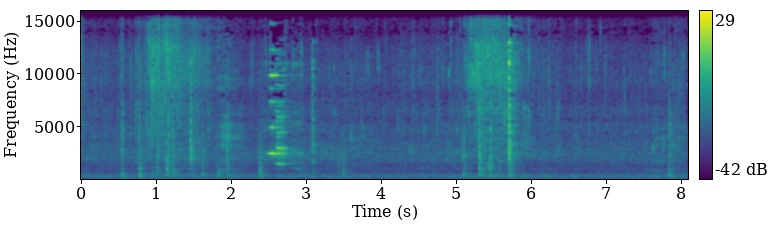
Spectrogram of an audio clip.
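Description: Chicken and masala sizzling as they fry (the bhuna stage) in a pressure-cooker pot, while a wooden spoon stirs and scrapes through them with scattered knocks against the pot. A brief high squeak sounds about two and a half seconds in.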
